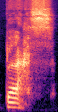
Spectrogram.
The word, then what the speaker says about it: glass: There's also glass: glass in the South and in the north glass.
